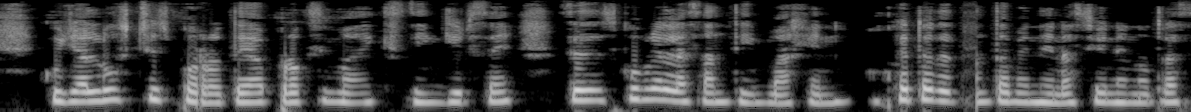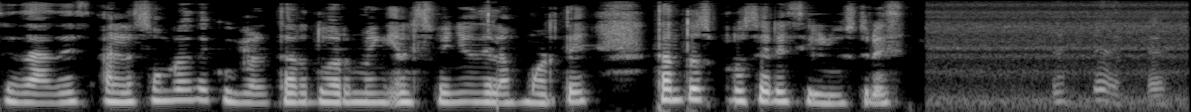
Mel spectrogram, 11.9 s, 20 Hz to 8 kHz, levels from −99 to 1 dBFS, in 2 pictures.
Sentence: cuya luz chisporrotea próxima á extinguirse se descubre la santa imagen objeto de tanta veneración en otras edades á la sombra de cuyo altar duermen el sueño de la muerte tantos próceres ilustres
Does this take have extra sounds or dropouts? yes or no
yes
